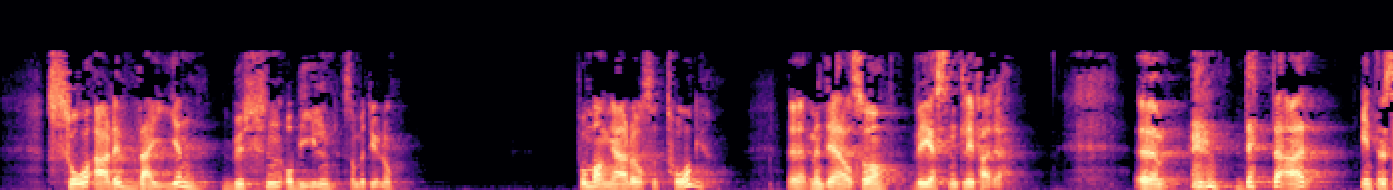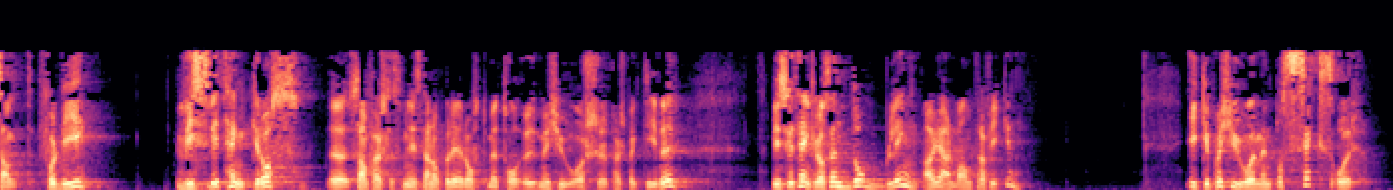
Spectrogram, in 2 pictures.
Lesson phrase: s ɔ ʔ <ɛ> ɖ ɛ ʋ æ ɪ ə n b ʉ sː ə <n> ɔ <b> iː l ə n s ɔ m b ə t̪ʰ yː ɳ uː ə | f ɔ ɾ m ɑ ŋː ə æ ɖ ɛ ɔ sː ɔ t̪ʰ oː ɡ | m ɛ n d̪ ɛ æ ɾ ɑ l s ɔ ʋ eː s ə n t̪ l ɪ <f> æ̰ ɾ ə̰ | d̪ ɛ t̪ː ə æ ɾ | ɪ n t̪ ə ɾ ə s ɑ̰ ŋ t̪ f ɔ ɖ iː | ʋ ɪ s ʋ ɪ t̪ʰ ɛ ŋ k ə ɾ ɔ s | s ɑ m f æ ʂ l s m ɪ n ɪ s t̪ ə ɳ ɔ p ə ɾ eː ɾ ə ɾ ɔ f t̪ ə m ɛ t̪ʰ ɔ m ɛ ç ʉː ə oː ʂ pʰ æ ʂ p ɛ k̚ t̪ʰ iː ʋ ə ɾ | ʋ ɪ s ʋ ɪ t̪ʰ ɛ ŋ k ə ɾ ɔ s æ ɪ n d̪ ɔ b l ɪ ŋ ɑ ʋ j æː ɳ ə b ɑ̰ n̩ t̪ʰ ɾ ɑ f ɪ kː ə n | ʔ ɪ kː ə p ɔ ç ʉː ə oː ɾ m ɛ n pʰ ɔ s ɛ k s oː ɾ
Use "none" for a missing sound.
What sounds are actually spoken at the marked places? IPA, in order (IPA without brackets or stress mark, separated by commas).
æ, n, b, f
